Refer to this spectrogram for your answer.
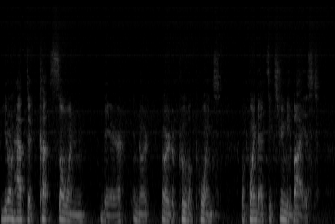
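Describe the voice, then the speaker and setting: A man's somewhat breathy voice moves along at a moderate pace. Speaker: educational YouTuber. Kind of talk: informal lecture to camera. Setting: recording alone in front of a camera. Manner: halting, self-correcting.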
